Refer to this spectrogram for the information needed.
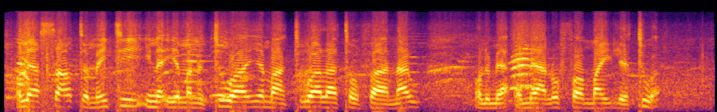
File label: samoan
